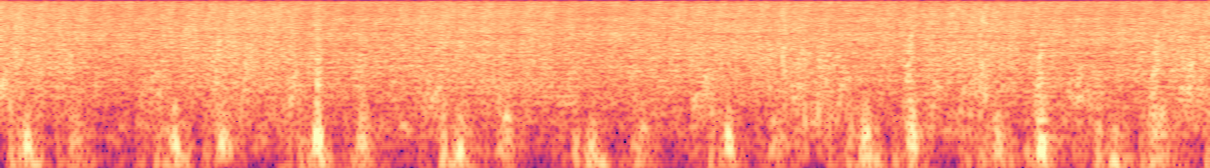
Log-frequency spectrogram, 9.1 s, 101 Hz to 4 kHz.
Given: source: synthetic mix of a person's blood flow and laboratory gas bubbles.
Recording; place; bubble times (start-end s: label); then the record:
Doppler ultrasound of blood flow; precordium
5.85-6.29 s: bubbles
7.21-7.29 s: bubbles
7.33-7.43 s: bubbles
From the record:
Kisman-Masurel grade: 121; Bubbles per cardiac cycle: 1 to 2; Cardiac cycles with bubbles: 10 to 50%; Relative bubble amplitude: barely perceptible (0.100 to 0.250); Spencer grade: 2 (many but less than half of the cardiac periods contain bubble signals, singularly or in groups); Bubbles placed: only in the low amplitude regions of the cardiac cycle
